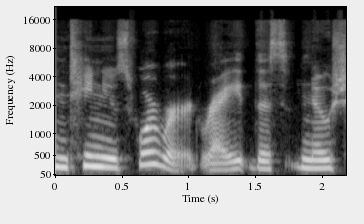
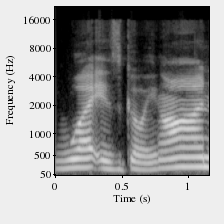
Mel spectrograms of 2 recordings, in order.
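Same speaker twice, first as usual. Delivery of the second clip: mock pissed-off angry outburst. Retelling a character's reaction on arrival: imitating a pissed-off character. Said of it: "she's just pissed off".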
